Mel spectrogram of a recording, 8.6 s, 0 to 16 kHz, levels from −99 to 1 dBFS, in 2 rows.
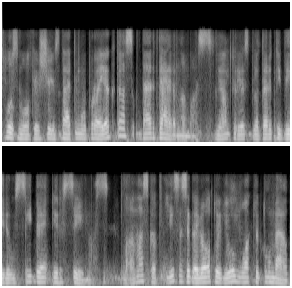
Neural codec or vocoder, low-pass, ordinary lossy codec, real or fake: codec, 16 kHz, 1 kbps, FreqCodec, smaller model; 7.2 kHz; Opus, 64 kbps; fake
